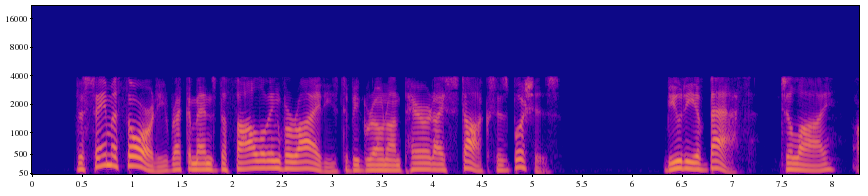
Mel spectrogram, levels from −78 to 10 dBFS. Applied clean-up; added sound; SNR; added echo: none; none; none; none.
